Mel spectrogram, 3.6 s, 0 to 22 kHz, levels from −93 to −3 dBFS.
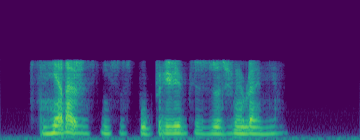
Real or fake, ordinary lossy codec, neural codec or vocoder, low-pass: fake; none; autoencoder, 22.05 kHz, a latent of 192 numbers a frame, VITS, trained on many speakers; 3.6 kHz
